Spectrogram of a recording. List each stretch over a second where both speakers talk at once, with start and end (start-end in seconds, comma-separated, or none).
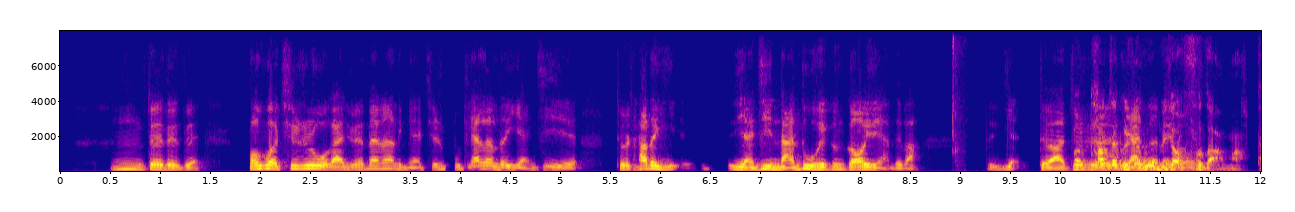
10.1-11.4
